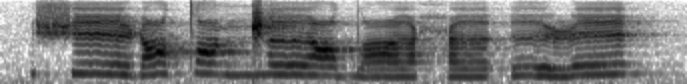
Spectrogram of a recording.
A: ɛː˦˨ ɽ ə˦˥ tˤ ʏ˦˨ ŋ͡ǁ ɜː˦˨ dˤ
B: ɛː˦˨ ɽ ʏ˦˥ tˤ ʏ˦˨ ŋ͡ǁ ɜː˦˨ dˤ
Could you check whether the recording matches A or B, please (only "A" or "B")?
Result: A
